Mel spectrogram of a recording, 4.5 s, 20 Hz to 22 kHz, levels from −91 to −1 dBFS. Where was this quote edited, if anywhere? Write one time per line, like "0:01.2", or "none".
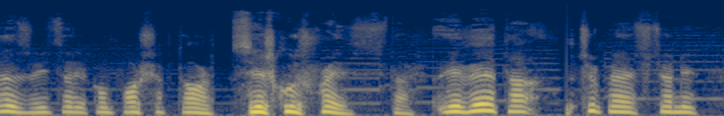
0:01.4
0:02.6
0:03.6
